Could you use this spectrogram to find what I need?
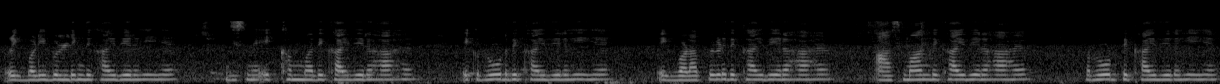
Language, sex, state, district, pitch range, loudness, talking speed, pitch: Hindi, female, Goa, North and South Goa, 220-225 Hz, -35 LUFS, 185 wpm, 225 Hz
